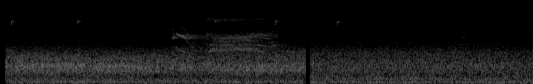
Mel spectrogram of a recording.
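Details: Eastern gray squirrel moving about on a mushroom, giving a few faint clipped barks, then one louder rasping squeak about two seconds in, all over a steady broad hiss of background noise.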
